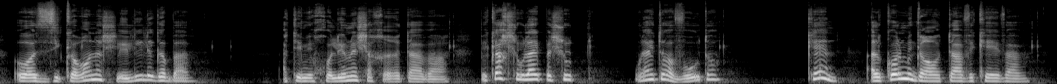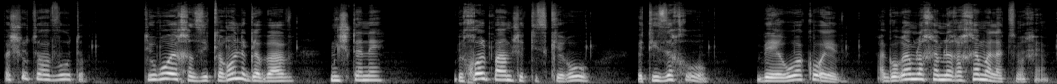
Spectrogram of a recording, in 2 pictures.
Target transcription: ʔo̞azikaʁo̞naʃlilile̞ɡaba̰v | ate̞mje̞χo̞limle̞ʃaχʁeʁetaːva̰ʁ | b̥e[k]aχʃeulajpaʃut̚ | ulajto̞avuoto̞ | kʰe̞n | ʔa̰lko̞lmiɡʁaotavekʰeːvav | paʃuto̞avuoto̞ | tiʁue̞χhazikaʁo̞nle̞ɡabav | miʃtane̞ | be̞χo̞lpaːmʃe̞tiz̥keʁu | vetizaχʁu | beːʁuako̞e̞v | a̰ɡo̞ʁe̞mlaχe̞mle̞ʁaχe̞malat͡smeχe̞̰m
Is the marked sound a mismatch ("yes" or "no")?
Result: no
